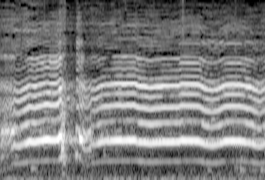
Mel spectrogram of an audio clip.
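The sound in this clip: A child cries in a high, sustained wail while other children squabble over toys, the tone holding steady for about two seconds with a brief catch near the middle and no talk over it.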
